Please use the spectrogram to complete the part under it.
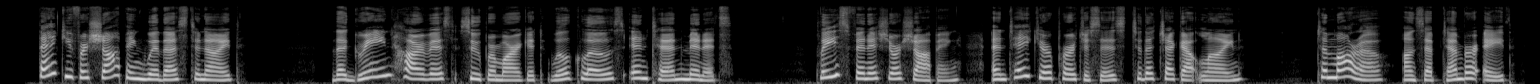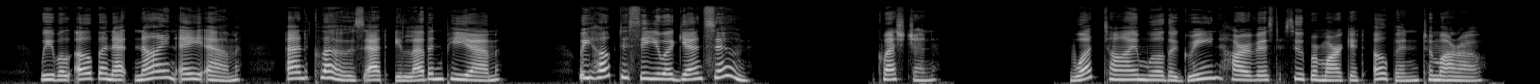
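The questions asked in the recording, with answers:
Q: What time will the Green Harvest Supermarket open tomorrow?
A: At 9 a.m.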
